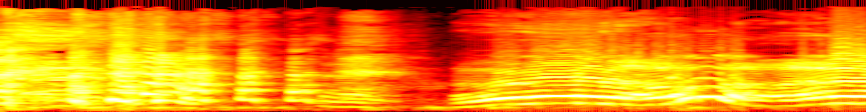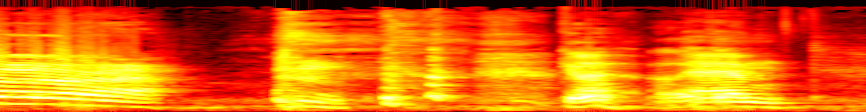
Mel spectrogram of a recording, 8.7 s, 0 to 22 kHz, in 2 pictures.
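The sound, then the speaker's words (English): Human voices imitate two cows making love, letting out a long, wavering, drawn-out moo that swoops up and down, loud, with brief bursts of talking and laughter before and after. “I want the best impression possible of 2 cows making love.”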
